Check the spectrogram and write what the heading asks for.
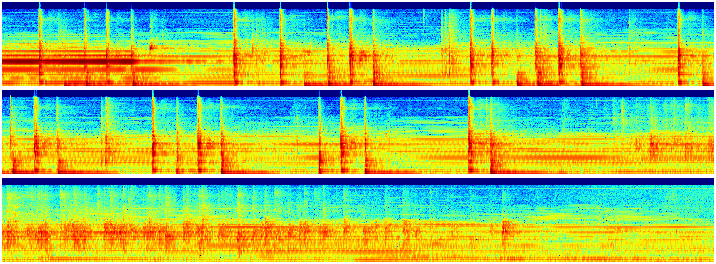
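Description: Carnatic vocal ensemble holding a final sung note, then mridangam strokes with booming bass decays for about eight seconds, ending on a last stroke. Audience applause follows for the last several seconds over a faint drone.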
